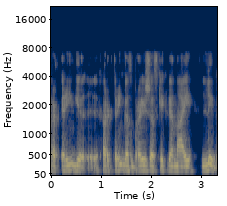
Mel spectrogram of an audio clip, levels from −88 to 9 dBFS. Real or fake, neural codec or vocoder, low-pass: fake; codec, 16 kHz, 4.8 kbps, FACodec; 7.2 kHz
